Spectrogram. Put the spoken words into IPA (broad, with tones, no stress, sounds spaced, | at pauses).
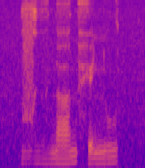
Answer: v ɨ̤˨˩ ə̯ n a˨˦ n h ḛ˧˨ ɲ u˦˥ t̚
